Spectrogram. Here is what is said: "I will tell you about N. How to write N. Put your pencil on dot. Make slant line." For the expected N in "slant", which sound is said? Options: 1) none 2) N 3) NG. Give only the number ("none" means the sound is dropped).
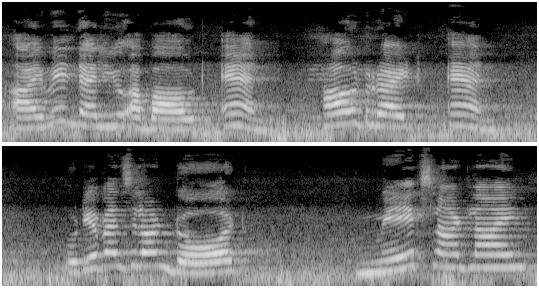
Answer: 1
